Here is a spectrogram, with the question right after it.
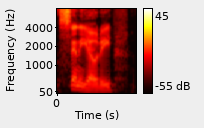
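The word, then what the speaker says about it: Atsena Otie: And I'm saying it incorrectly. For the locals will say it's pronounced Sinaote. Atsinaote is actually just a made-up word. It's a cobbled together of several Muskogee and Indian words. So I should be calling it Sinaote, but your listeners probably know it as Atsinaote.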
